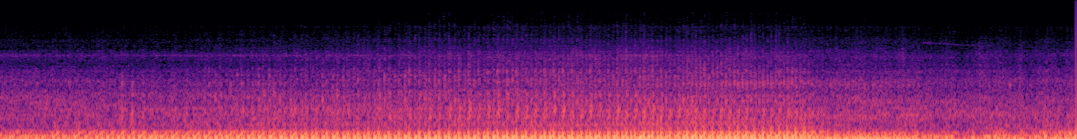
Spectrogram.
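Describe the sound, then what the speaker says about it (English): A loud Yamaha V Star motorcycle fitted with Vance and Hines Short Shots exhaust rumbles steadily and close up, a deep throbbing engine note that holds constant before dipping slightly near the end. "This is quite a loud motorcycle"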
